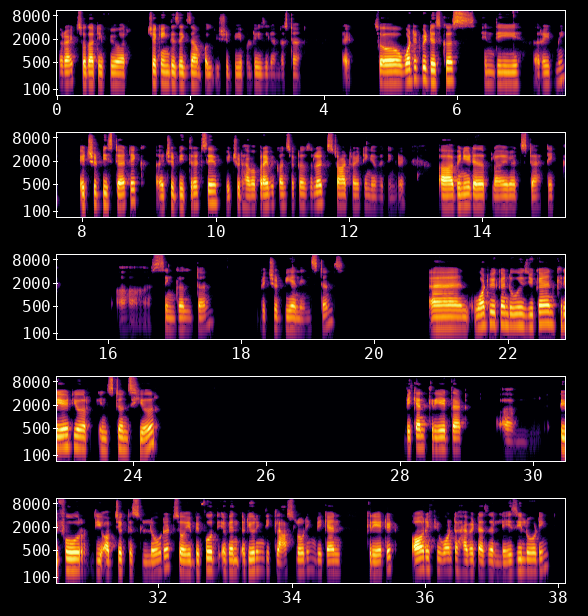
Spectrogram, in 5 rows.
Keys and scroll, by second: 6.1 super+e, 10.9 super+e, 13.2 Return, 26.4 Return.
